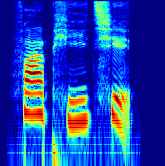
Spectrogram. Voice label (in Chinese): "发脾气", Chinese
